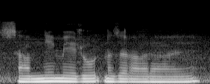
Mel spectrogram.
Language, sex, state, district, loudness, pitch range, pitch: Hindi, male, Arunachal Pradesh, Lower Dibang Valley, -11 LUFS, 125-140 Hz, 130 Hz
